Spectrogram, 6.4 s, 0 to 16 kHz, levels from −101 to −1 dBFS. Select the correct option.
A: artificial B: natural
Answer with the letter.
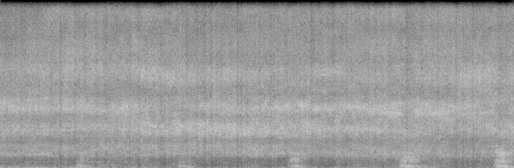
A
